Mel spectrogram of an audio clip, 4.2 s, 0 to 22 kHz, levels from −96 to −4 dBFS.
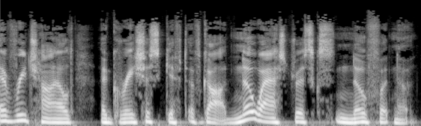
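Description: No technical faults can be heard anywhere in the recording; the signal stays continuous and steady throughout.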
